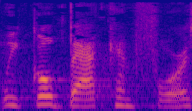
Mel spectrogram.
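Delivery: ordinary talk, nothing marked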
